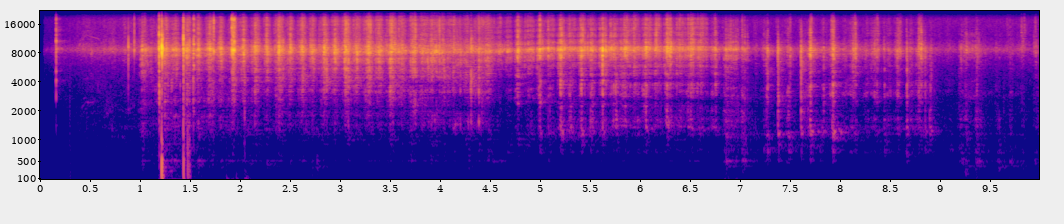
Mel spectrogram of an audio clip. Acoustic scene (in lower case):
restroom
